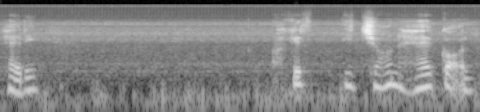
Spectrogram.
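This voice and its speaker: A woman's voice: lowish voice, very slow, a bit bright, a little hiss or hum, full character voice. A woman acting a frightened young mother in a dubbed horror drama, talking anxiously. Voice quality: fearful, anxious. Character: frightened young mother fearing for her daughter. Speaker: worried mother. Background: music.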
